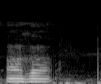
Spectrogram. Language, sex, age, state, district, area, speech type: Tamil, male, 30-45, Tamil Nadu, Thoothukudi, rural, read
